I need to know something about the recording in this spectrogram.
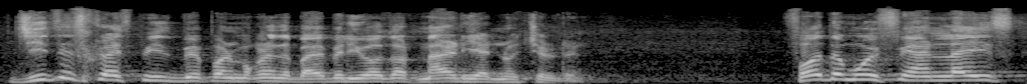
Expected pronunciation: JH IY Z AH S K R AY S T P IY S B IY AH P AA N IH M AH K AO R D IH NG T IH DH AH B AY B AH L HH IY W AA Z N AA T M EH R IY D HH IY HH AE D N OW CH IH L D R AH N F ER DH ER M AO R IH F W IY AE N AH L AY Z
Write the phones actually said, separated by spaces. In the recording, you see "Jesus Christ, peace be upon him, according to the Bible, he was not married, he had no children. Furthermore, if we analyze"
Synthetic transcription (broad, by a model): JH IY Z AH S K R AY S T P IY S B IY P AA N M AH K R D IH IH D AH B AY B AH L HH IY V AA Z N AA T M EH R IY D HH IY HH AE D N OW CH IH L D R AH N F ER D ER M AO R IH F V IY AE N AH L AY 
